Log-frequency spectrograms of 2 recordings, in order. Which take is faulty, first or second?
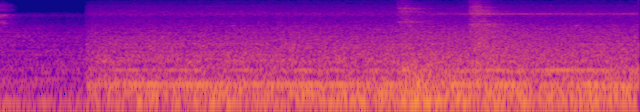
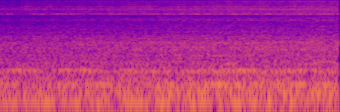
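first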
